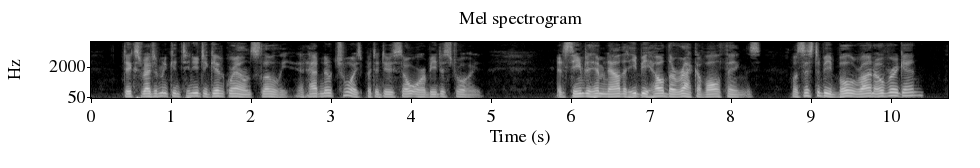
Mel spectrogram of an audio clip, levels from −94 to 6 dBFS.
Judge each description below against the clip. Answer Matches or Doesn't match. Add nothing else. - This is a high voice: Doesn't match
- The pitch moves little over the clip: Doesn't match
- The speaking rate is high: Matches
